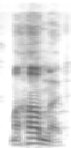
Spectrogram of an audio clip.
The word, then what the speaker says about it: Muhammad: If you write Muhammad's name today, there is no vowels because people know it's pronounced Muhammad. Okay?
